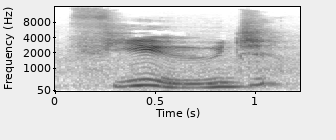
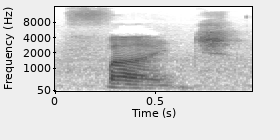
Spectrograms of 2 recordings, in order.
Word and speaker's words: fudge: This D is letting you know that this is a short vowel sound. It's closing off that syllable. It's letting you know that the word is not fuge. It's a short vowel sound, so they stuck a D in there. It's like a placeholder. And the word is fudge.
